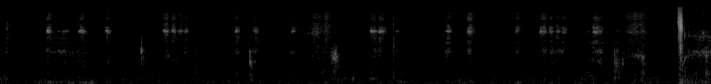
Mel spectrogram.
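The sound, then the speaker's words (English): A pen scratches across paper as someone writes a long answer by hand during a trivia quiz. Many short, faint strokes come in an uneven rhythm, with a louder tap near the end. “writing a very long-winded answer”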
